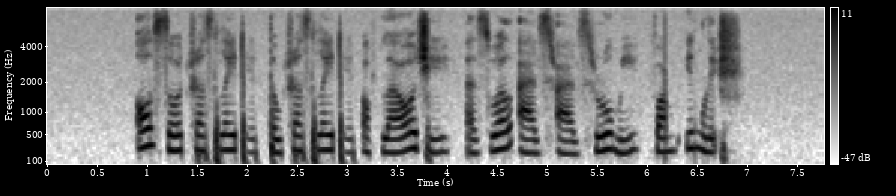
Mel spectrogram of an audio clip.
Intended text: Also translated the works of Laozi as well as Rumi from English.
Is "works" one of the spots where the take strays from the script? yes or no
yes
